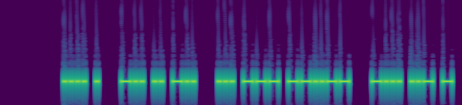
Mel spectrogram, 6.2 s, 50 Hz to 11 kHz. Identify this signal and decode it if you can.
Morse code, heard as a keyed tone, about 28 wpm, 700 Hz. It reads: HE DID SO, BUT
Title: Sentences from Top 1000 Words - Review Part 5 - 28wpm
